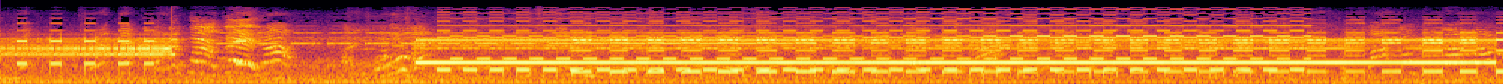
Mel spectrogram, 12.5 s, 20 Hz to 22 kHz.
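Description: NOAA Weather Radio Required Weekly Test heard through a Midland weather alert radio's speaker. The first second and a half ends the digital SAME header bursts, with short beeps. After a brief warbly stretch, the steady 1050 Hz warning alarm tone starts about three and a half seconds in and holds, with the receiver's own rapid alert beeps pulsing over it.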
